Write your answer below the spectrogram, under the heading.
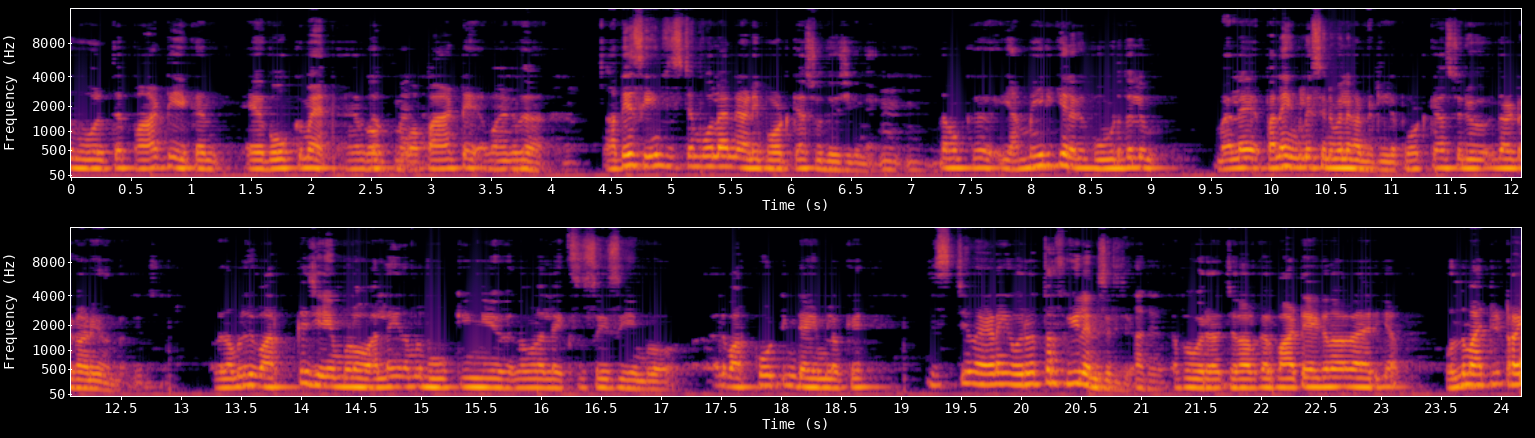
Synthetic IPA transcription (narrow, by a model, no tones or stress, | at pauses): ɐðɨpo̞ːlɐt̪ːɨpaːʈːɨjeːkːɐn | ʋoːkːumaːnɐŋːɐnɐt̪ːɨpaːʈːɨpakɐðɨ | ɐðe̞ːse̞ːmsistɐmpo̞ːlaːnaːɳip̬o̞ːɖkʲaːstud̪ʱːe̞ːɕikʲːunːɐ̰ð̰nɐmukːɨiɐme̞ːɾik̬ʲːɐjilo̞kːek̬uːɽuðɐlumː | ɐlepɐlɐiŋɡɭissinimɐːilkɐɳɖiʈːilːɐpo̞ːɖkaːs̬to̞ɾuiðaːjʈ̬ːɨkaːɳikːɐnːuɳɖɨ̰ | ɐpːonɐmːɐɭo̞ɾuʋɐrkːɨt͡ɕe̞jːumboːɭo̞ːɐlːeŋɡilnɐmːɐɭbuːkːiŋɡɨnɐmːɐɭɐlːɐeksɐrsɐjs̬t͡ɕe̞jːumboɭo̞ː | lʋɐrkːoːʈːiŋɡʈɐjmilo̞kːe̞ | istːɨʋe̞ːɳeo̞ɾot̪ːrɐfiːlɐnus̬ɐɾit͡ɕːɨ̰ɐɐpːoːɭoɾot͡ɕelɐaːlk̬ːaːlpaːʈːijeːk̬ːunːɐʋɭːɐkaaːjiɾikʲːaːm | o̞nːɨmaːtːɨʈrɐ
